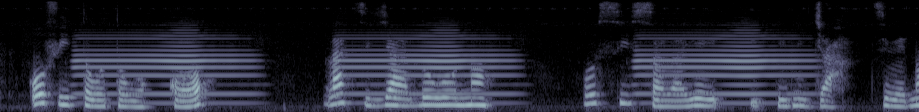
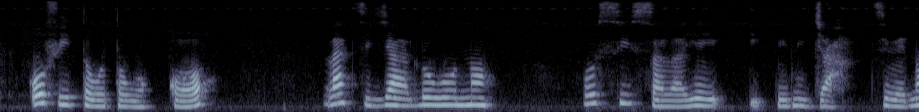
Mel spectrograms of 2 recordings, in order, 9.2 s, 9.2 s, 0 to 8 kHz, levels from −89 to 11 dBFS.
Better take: second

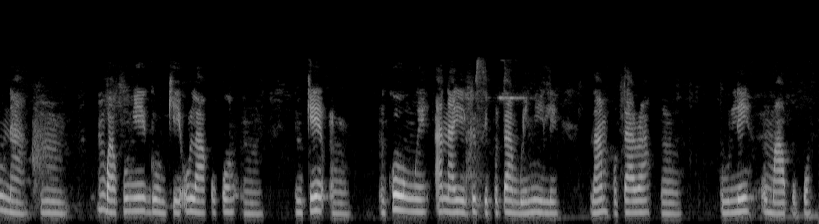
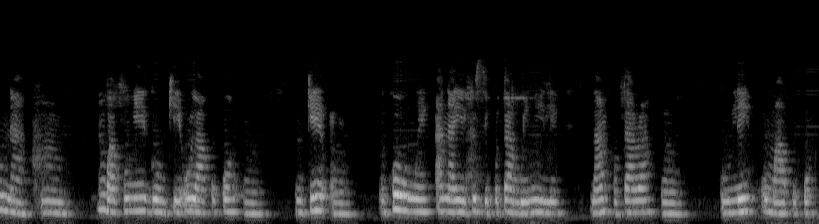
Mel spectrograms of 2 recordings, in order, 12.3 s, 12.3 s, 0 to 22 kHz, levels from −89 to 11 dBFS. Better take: first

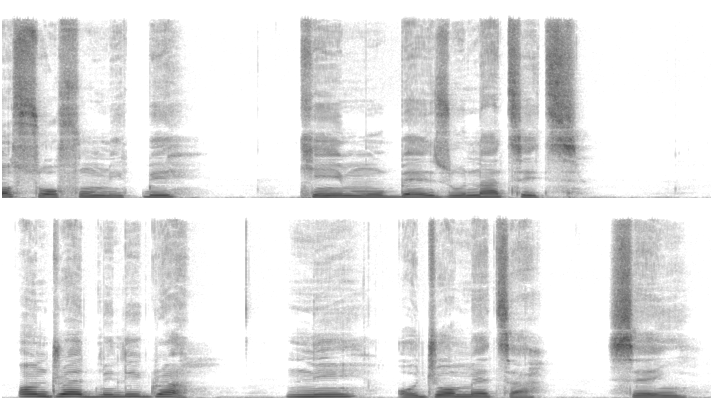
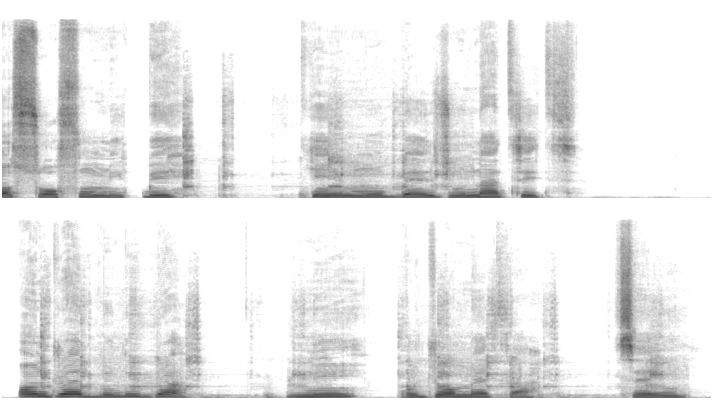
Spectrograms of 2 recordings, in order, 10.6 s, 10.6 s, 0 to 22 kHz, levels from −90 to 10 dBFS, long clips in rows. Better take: first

